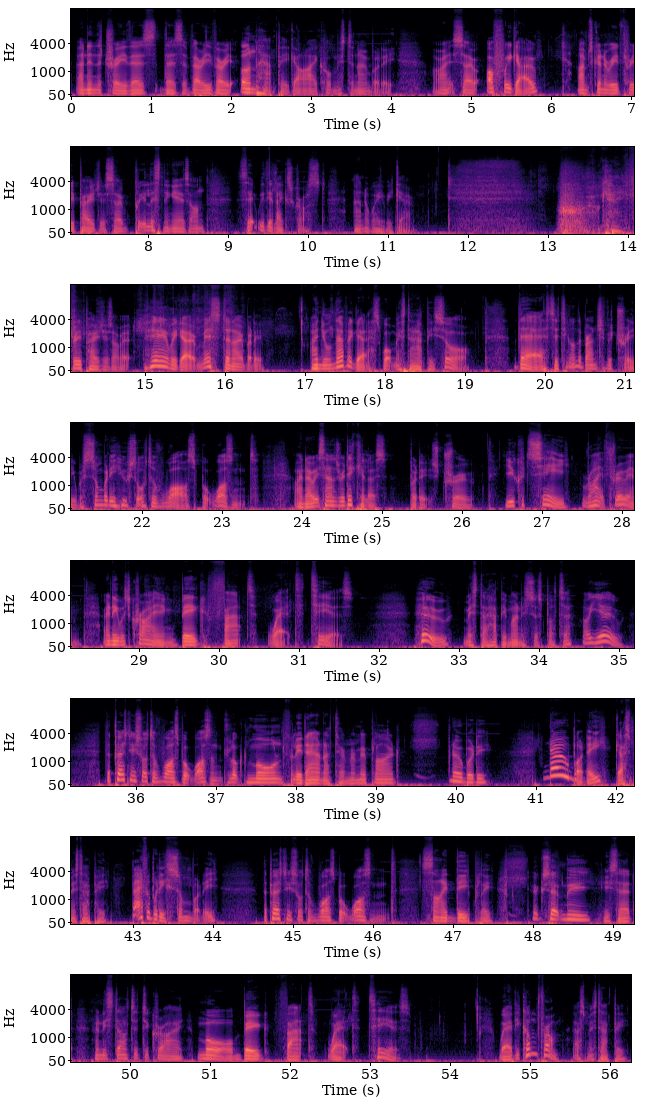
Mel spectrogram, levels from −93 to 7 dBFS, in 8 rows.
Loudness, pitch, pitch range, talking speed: -33 LUFS, 95 Hz, 85-115 Hz, 170 wpm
